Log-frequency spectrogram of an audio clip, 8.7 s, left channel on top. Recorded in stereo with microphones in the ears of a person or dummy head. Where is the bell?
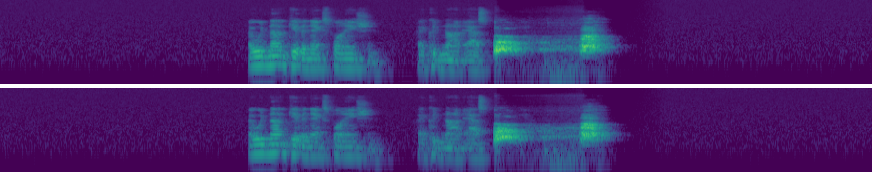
No bell in this recording.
